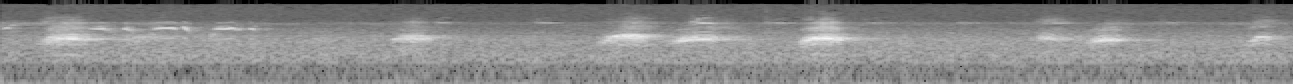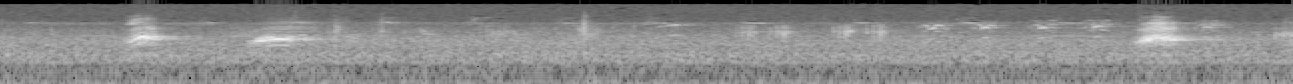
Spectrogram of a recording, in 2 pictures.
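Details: Night herons calling while leaving their roost: a busy run of short, rough croaks overlapping one another, mixed with chattering great reed warbler song in the background.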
